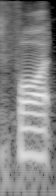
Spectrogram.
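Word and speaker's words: Pfaadt: good he is yeah last name is his fought but uh silent P right his last name begins with the p so p f two A's yeah that's a odd odd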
